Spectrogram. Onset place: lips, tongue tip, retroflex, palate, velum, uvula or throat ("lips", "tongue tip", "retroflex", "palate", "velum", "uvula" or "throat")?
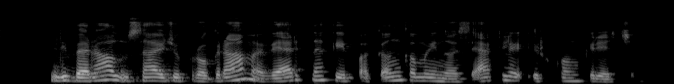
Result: tongue tip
